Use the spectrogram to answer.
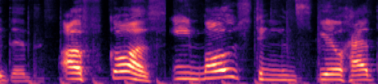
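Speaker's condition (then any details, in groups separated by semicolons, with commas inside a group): Cerebral palsy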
